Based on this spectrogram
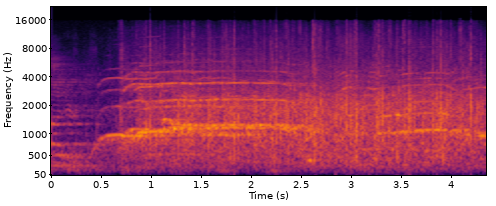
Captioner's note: audience applauds and cheers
